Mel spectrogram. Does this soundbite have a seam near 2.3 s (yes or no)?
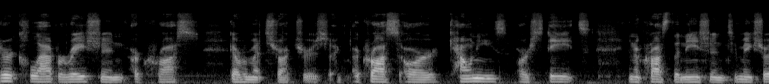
yes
